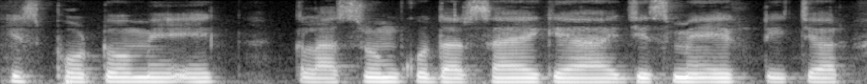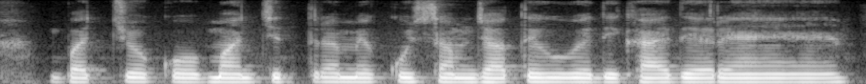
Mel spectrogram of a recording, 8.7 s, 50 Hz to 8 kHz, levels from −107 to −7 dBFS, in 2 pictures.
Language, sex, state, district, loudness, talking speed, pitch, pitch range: Hindi, male, Jharkhand, Ranchi, -15 LUFS, 160 wpm, 145 Hz, 140-145 Hz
